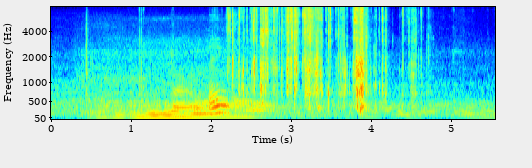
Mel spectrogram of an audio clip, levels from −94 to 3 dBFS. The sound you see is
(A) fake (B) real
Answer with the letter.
B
